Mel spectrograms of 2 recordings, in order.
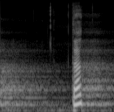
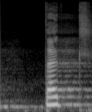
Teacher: Untuk kaf yang sukun anginnya keluarnya belakangan ya setelah keluar suaranya.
